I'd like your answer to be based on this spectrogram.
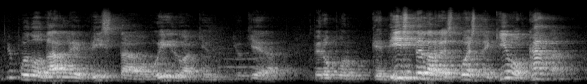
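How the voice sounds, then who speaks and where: A stern, commanding God, as a preacher puts him on, firing off rebuking questions. The voice sits high and rings through a very echoey hall. It is heard from a distance from the mic. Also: male voice, big pitch swings, normal speed, fairly bright tone.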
